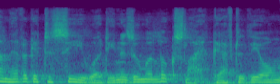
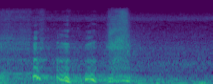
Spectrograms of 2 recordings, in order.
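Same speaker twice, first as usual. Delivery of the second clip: soft chuckle; 8 semitones higher, 5 dB quieter than usual. Real, not acted. Old man amused at himself.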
